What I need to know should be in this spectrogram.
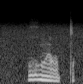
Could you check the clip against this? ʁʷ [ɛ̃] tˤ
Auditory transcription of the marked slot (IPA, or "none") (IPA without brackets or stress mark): ɛ̃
